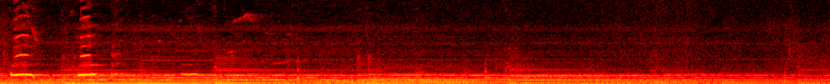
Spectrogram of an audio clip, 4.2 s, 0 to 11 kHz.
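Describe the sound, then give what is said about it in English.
Several wolves at Dublin Zoo howl together at night in a chorus of long, overlapping tones that hold steady and then slide to new pitches, with a few sharp higher yips near the start and no talking. “They live in family groups of up to 12 animals, howling together, and it establishes cohesion.”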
